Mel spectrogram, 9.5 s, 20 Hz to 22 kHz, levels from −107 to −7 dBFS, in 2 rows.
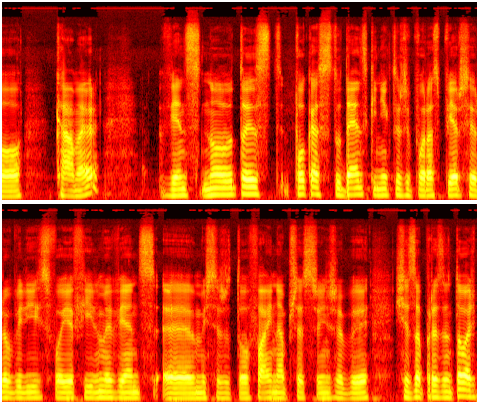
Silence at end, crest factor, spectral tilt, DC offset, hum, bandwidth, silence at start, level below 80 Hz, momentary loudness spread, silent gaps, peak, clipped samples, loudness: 0 s; 18 dB; -4.5 dB/octave; under 0.1%; none; over 20 kHz; 0 s; -62 dBFS; 7 LU; none; -10 dBFS; under 0.1%; -26 LUFS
